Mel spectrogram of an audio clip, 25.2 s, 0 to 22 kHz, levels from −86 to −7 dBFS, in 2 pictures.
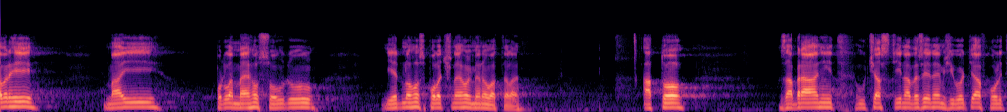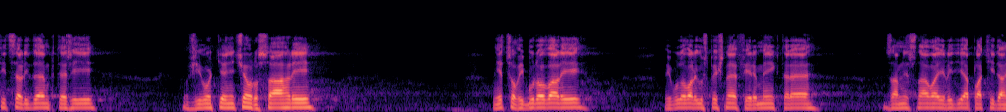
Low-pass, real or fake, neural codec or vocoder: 7.2 kHz; fake; codec, 16 kHz, 16 kbps, FunCodec, trained on LibriTTS, 50 frames a second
